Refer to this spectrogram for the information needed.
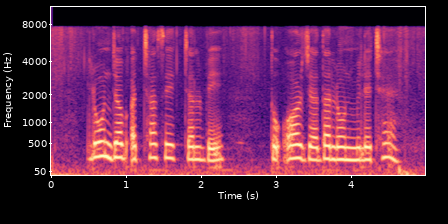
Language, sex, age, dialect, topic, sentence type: Maithili, female, 25-30, Eastern / Thethi, banking, question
